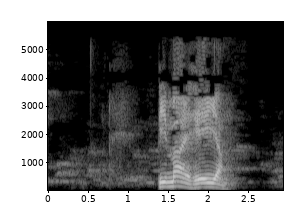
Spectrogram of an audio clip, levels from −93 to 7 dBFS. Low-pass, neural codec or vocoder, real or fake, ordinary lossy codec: 5.4 kHz; none; real; MP3, 24 kbps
